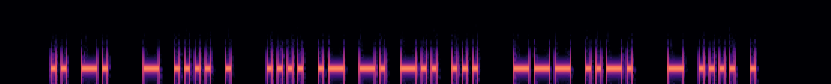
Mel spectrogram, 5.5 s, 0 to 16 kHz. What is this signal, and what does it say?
Morse code, heard as a keyed tone, about 34 wpm, 700 Hz. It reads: IN THE HANDS OF THE
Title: Sets of 5 Words 35wpm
